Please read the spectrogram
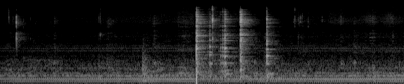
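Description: A metal fork mixing food in a dish, with a few sharp clinks against the dish about halfway through. A steady low buzz from a freezer runs underneath.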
